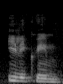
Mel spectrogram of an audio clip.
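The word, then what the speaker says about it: Eliaquim: Elokim Mangala, which I think is what we said is how you pronounce it. – Eliquim, I think it is. Something like that. – Eliquim. – That's the one.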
